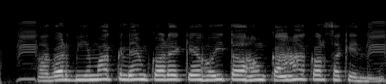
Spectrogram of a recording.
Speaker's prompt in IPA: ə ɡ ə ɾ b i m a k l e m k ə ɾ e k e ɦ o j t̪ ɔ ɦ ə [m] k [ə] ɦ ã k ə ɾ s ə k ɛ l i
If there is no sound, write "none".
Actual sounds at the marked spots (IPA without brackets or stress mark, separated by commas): m, a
